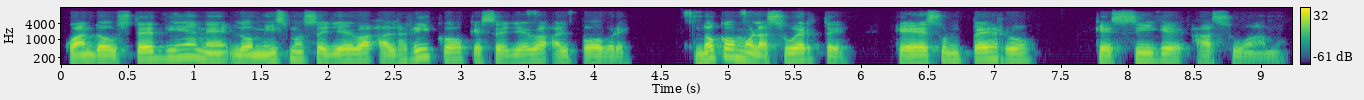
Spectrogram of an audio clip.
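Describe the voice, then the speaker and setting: A man's voice: on the high side, normal speed, dark tone, natural voice. A man playing a blunt poor charcoal burner. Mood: welcoming.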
